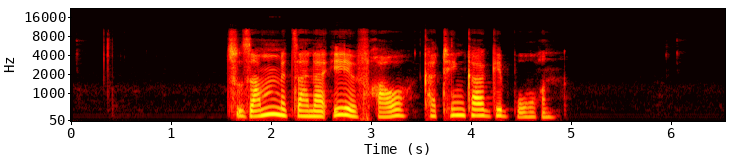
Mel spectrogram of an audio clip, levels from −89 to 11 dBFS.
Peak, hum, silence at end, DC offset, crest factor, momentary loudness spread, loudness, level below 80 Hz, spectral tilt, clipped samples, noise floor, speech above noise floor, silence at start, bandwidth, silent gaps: -2 dBFS; 50 Hz at -50 dBFS; 1.7 s; under 0.1%; 20 dB; 12 LU; -18 LUFS; -64 dBFS; -5 dB/octave; under 0.1%; -76 dBFS; 58 dB; 1.55 s; 10.5 kHz; none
